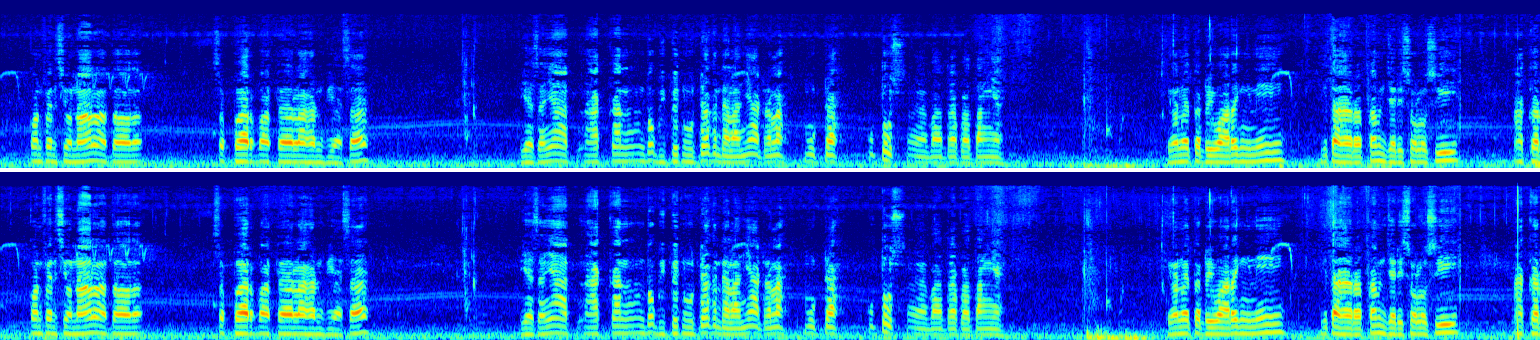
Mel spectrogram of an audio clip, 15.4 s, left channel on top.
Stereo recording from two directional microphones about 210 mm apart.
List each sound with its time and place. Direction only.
0.3 s speech: centre (ahead or behind)
5.2 s speech: centre (ahead or behind)
11.6 s speech: 5° right (ahead or behind)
